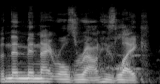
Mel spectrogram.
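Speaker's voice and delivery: ordinary delivery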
